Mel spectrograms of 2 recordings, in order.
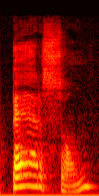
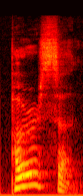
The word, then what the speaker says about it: person: pronunciadas com E então não é Person é Person Person Person Person Culture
